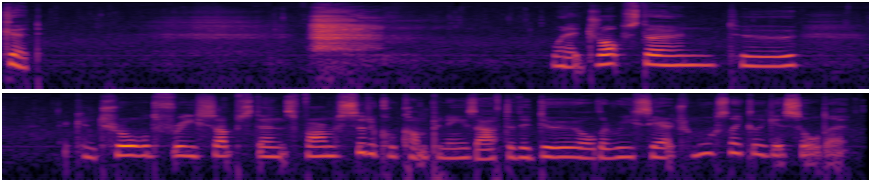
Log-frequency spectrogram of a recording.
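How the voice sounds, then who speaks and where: Young woman playing a contemptuous female drug-ring boss, quiet menace, cursing, part-whispered; medium pitch. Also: steady tone, slow, pauses often. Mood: cold contempt. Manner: menacing, swearing, soft with bits of whisper. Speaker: ASMR creator. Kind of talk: unscripted ASMR roleplay.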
